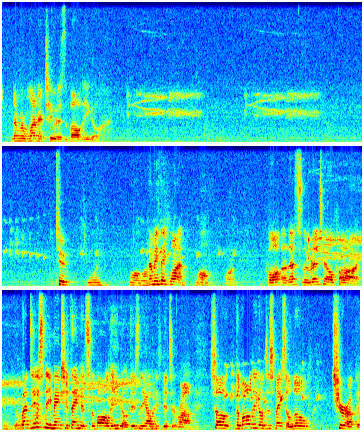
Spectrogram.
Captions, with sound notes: Number one or two is the bald eagle. (crickets chirping) Two. One. How many think one? One. One. That's the red tail paw. But Disney makes you think it's the bald eagle. Disney always gets it wrong. So the bald eagle just makes a little cheer up,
